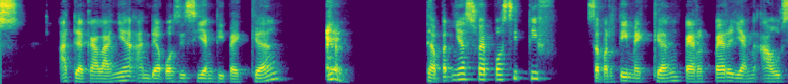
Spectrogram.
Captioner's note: berdehem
